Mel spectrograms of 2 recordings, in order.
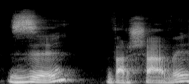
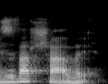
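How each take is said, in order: First: The z sound is pronounced strongly and distinctly. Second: The z sound is pronounced lightly, without emphasis.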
